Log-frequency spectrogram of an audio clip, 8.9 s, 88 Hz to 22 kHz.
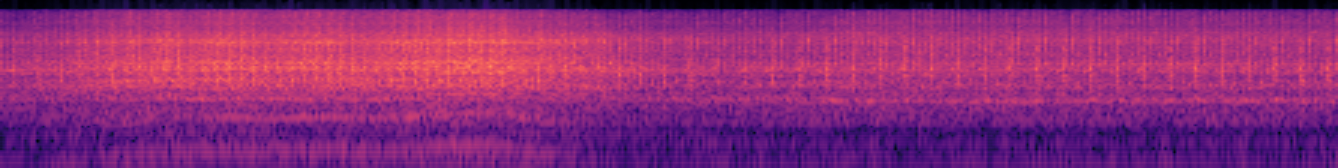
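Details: VAZ 2107 engine: rapid, even tapping knock about four times a second riding over the idle; engine knock of unknown cause.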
